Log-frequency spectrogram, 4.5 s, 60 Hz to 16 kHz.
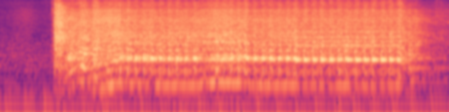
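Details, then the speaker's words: BMW E36 328i, 2.8 L six-cylinder, abandoned 7 years: starter spins the engine at a steady, even rate for about three seconds but it never catches; crank-no-start, spark uncertain. "Like, it is turning over. Why is that not starting? Why is that not starting? Still no luck. The engine just didn't want to fire."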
